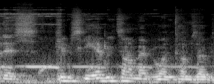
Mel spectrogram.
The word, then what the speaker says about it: Kimmiskiart: So my real name, how you pronounce it, is Kimmiskiart. Kimmiskiart. Kimmiskiart. There you go. And then like as you say it faster, people just go Kimski. Kimmiskiart. Like No, it's Kimmiskiart.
